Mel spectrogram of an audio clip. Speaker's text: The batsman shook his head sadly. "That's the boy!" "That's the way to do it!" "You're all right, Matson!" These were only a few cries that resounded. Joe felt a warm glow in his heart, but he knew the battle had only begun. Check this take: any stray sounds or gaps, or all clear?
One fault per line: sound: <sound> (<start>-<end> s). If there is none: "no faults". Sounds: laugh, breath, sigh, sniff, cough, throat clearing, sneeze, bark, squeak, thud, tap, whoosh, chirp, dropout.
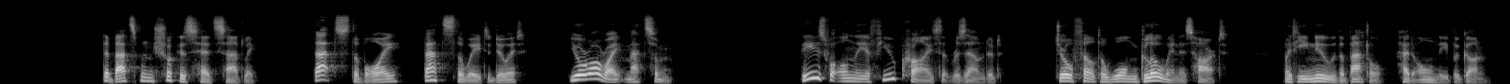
no faults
